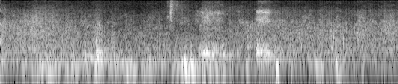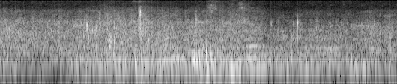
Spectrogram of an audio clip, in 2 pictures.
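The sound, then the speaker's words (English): Heavy rain pouring down in a steady, dense hiss that fills the whole clip, with a few louder gusty swells and scattered sharper patters. “May you enjoy the rain that I hear coming down in buckets.”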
